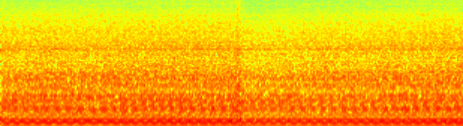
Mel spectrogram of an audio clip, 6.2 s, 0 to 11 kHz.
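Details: Toyota AE86 GTS running again after a cleaned, refurbished gas tank, new fuel pump and fuel filter were installed; first warm-up idle with slight smoke: smooth, steady low idle, even pulse, no misses, knocks or ticks. Normal warm-up idle.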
